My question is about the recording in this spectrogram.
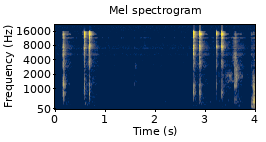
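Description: Sharp clicks from a computer mouse and keyboard: three in the first second, then a quick cluster of four or five near the end.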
